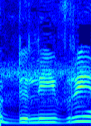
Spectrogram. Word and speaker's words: Delhivery: क्या बोल रहे हो, बट आपका जो ब्रांड प्रोनाउंसिएशन है वो डिलीवरी नहीं है, वो डिलीवरी है। LH है, लह की आवाज़ आ रही है, डिलीवरी करके, ओके।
